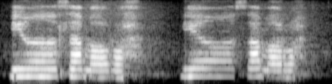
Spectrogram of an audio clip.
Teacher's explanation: Dia dengung tapi nggak ditempel banget. Diusahakan untuk menghindari eng ini.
